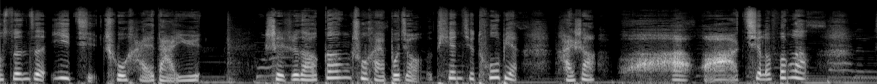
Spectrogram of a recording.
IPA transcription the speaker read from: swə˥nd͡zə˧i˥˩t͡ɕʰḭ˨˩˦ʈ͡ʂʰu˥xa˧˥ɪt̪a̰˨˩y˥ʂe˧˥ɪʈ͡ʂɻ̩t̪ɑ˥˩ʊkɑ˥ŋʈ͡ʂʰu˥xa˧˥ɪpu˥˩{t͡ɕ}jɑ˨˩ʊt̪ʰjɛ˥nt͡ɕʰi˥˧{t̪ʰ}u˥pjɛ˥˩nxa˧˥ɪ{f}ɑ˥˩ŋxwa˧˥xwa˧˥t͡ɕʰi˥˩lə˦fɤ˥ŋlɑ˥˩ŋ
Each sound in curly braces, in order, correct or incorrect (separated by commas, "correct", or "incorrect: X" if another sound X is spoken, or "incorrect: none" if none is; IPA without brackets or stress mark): correct, correct, incorrect: ʂ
